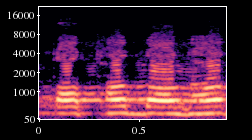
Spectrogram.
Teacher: দাঁতের অগ্রভাগ এবং জিহ্বার অগ্রভাগের সংস্পর্শে উচ্চারণ হচ্ছে সেটা হচ্ছে দন্তবর্ণ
